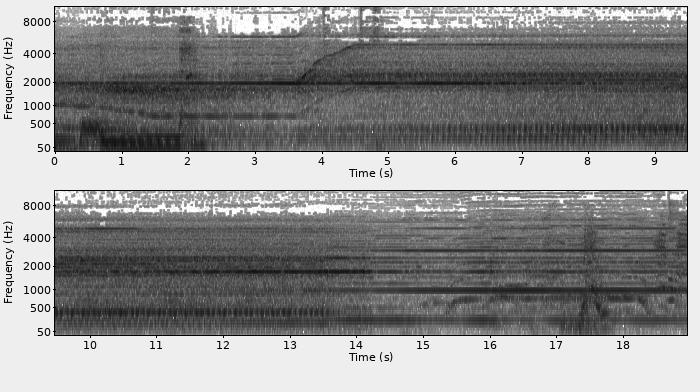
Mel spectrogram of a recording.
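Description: Electric guitar fed through a pedalboard of effects, making ambient drone tones rather than a song: held notes slide down in pitch, a low note rings out and stops about two seconds in, and a tone sweeps sharply upward about four seconds in over a fast pulsing hum. Near the end the texture shifts to a steady low tone with wavering, sliding pitches.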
